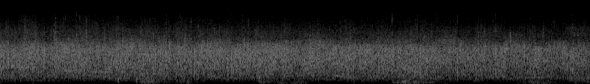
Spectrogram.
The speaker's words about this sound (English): Let's clap our hands unto God and bless His name.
